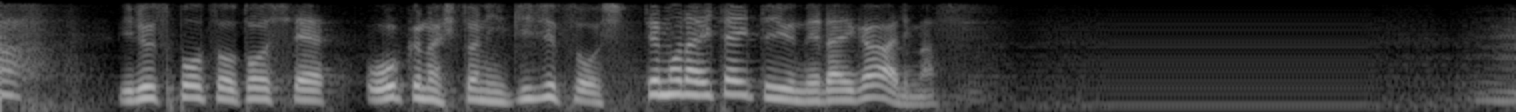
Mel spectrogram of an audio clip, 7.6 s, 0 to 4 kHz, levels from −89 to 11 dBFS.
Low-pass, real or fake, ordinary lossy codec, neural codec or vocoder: 3.6 kHz; fake; none; codec, 16 kHz, about 1 kbps, DyCAST, with the encoder's durations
